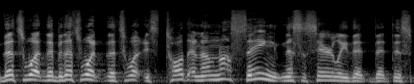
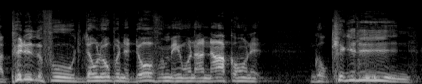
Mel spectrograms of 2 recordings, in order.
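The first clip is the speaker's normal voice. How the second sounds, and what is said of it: Imitates another person's voice. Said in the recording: “my mr t impression”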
